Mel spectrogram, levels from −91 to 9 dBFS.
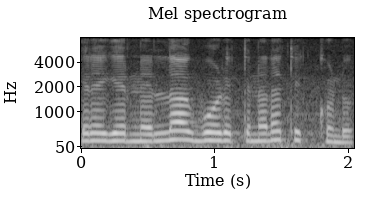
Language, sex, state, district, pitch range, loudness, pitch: Tulu, female, Karnataka, Dakshina Kannada, 200-220 Hz, -15 LUFS, 205 Hz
